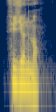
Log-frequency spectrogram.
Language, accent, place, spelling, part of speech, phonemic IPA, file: French, France, Lyon, fusionnement, noun, /fy.zjɔn.mɑ̃/, LL-Q150 (fra)-fusionnement.wav
- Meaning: merger, fusion, incorporation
